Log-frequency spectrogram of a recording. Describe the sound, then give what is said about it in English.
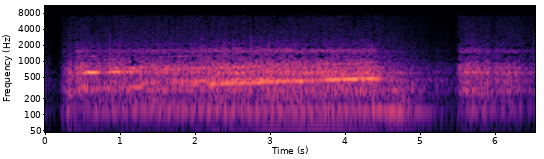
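A car engine turns over and roars to life, revving steadily with a rising pitch as it pulls away, then cuts briefly before the motor noise resumes. No voices. “All right, I'll start our car and see what he does.”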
